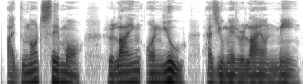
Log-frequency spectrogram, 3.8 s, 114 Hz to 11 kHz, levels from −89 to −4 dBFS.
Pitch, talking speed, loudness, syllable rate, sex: 95 Hz, 220 wpm, -18 LUFS, 5.0 syllables/s, male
